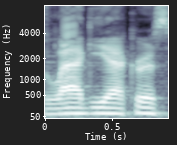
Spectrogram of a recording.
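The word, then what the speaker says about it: Lagiacrus: number seven legaya Chris yes I know the common pronunciation is lagiacorous but the first time I ever saw this leviathan's name I read it as legi Chris and I think my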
